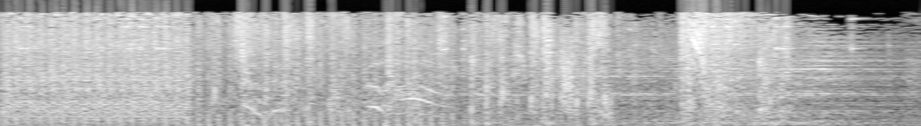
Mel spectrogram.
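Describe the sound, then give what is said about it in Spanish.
Loud, rapid bursts of machine gun fire come from the back door of a vehicle in an action-film street shootout. The harsh, crackling volleys run almost continuously before tapering slightly at the end. “Los y Luis disparan con la ametralladora desde la puerta trasera y acaban con todos los hombres que quedan en la calle.”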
